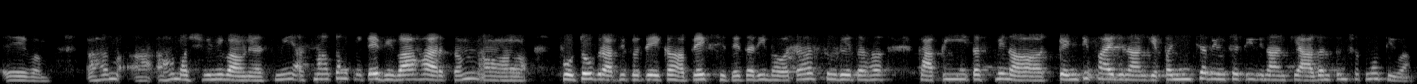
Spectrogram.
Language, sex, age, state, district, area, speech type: Sanskrit, female, 18-30, Maharashtra, Chandrapur, rural, conversation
